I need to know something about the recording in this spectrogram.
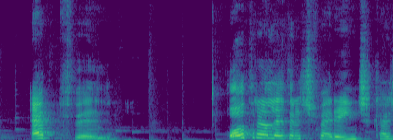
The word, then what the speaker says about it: Äpfel: O A-Umlaut, né, é esse A tremado aqui e ele tem som de E. Então, sempre que você vê essa letrinha aqui, você vai pronunciar ela como E. Um exemplo de palavra é a palavra Äpfel.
